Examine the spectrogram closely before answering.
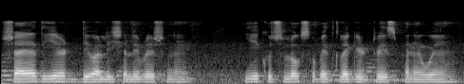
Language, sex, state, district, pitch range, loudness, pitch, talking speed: Hindi, male, Arunachal Pradesh, Lower Dibang Valley, 115-125 Hz, -16 LUFS, 120 Hz, 195 wpm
